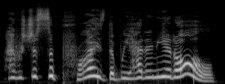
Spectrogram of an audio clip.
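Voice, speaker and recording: A woman's voice: sits high, lively intonation, brisk, no echo, studio quality, pitched above the performer's own voice. A woman voicing an earnest, anxious young male detective in an audio story, wary and easily flustered. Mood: startled, indignant. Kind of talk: fan fiction audio story character voice.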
